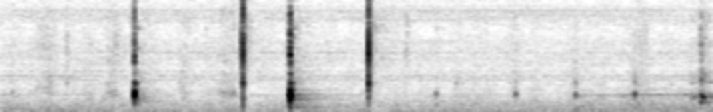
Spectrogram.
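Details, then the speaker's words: Honda engine on a go-kart with points and condenser ignition, engine stopped, points jumped with a screwdriver: sharp, irregular spark snaps several a second; spark is present, so the dirty points are to blame. "Yeah, I can hear the snapping. So, definitely is just points. They're dirty."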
